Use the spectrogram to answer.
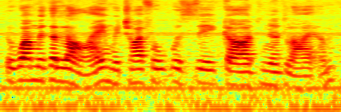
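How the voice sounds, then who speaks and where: Recorded on a distant mic with faint room noise, a woman whose voice sits low and sounds a bit bright talks at a moderate pace. Her casual chat rambles, emphatic and colloquial, and she often performs bits of what others said.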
